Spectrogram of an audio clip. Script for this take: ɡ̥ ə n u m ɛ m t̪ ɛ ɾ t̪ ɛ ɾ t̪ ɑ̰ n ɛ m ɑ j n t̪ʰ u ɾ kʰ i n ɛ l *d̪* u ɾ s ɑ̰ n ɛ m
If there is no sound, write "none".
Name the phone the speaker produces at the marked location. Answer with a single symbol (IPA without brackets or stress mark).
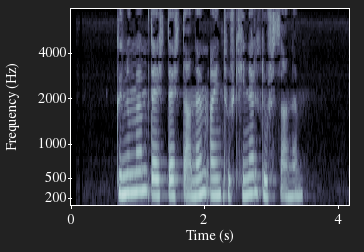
d̪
